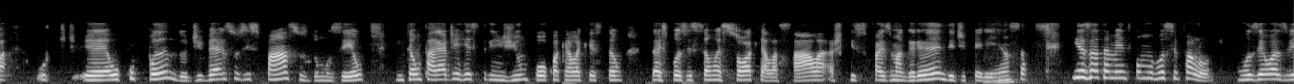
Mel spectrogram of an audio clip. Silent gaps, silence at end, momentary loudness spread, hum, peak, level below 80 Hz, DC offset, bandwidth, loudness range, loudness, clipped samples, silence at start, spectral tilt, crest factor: none; 0 s; 10 LU; none; 0 dBFS; -52 dBFS; under 0.1%; 7.6 kHz; 2 LU; -15 LUFS; under 0.1%; 0 s; -4.5 dB/octave; 16 dB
